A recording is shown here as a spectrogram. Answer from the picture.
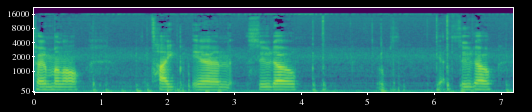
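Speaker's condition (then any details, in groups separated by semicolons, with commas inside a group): Cerebral palsy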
